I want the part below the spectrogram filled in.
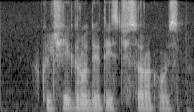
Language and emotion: Russian, neutral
